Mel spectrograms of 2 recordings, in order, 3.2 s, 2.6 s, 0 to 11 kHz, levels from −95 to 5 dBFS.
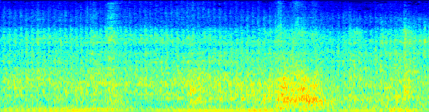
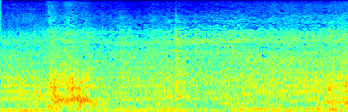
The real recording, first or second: first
